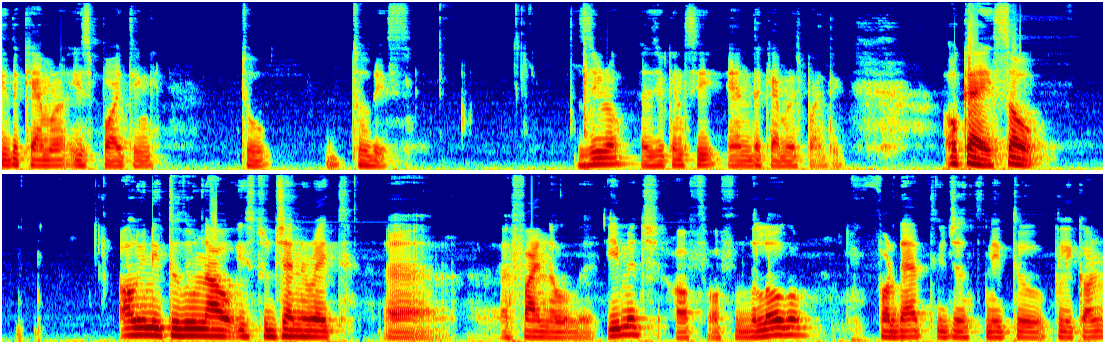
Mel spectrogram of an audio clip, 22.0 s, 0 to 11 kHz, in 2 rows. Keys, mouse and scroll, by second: 0.2 scroll up 2, 5.7 KP_0, 12.9 click, 13.1-17.8 middle drag, 14.3 click, 19.1-22.0 middle drag.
